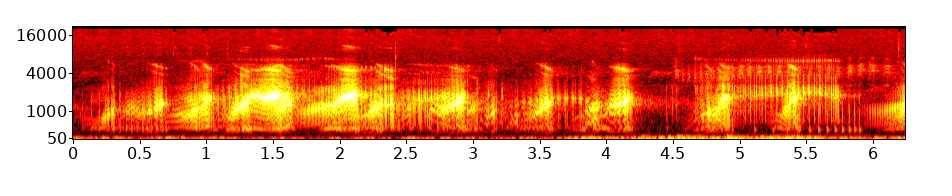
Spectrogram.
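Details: Frogs croak in a loud, rough, rhythmic chorus of short pulsed calls around a wild forest pond, recorded live.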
